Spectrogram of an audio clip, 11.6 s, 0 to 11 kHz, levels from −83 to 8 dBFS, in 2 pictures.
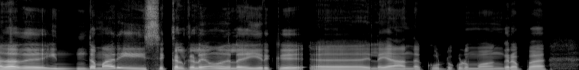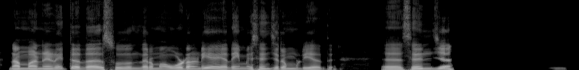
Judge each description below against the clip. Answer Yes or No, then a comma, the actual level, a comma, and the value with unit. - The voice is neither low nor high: Yes, medium, 150 Hz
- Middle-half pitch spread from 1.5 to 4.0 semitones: No, average, 4.8 semitones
